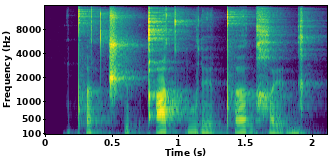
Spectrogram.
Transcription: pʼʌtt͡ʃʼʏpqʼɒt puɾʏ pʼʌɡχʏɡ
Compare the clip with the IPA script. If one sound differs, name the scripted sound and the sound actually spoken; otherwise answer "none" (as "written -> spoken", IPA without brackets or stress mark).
none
